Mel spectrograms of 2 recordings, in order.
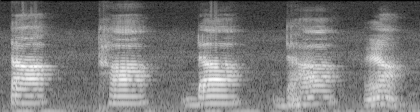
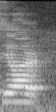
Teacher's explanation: So while you speak ta, tha, da, dha, na, in the same place the top of your tongue is touched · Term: cerebral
